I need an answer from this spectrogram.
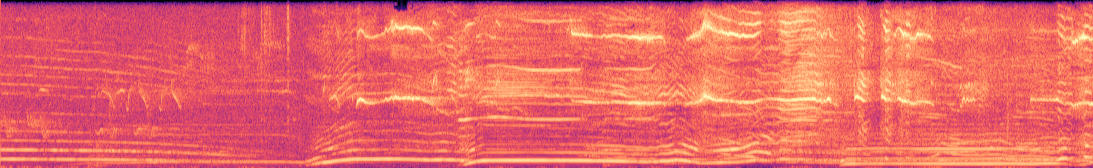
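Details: Pack of six Arctic wolves howling together, long gliding howls overlapping in a dense chorus, voices rising, falling and wavering at different pitches, some held steady, others breaking into short yips and whines.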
